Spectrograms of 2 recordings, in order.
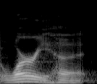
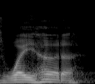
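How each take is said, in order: First: It is said as 'worry hut' with R sounds. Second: It is said as 'way-hutta' without R sounds. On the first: The speaker calls it right. "You pronounce it Worry Hut" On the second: The speaker calls it wrong. "they would probably try to pronounce it as Wayhutta"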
